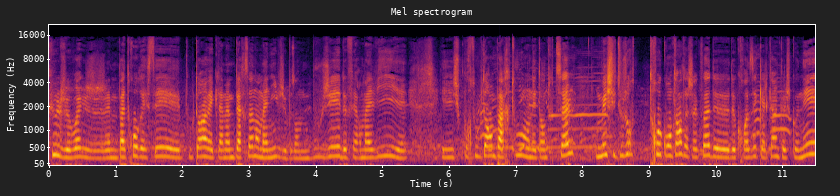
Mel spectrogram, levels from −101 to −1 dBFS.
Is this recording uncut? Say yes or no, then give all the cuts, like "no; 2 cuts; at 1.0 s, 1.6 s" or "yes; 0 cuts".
yes; 0 cuts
